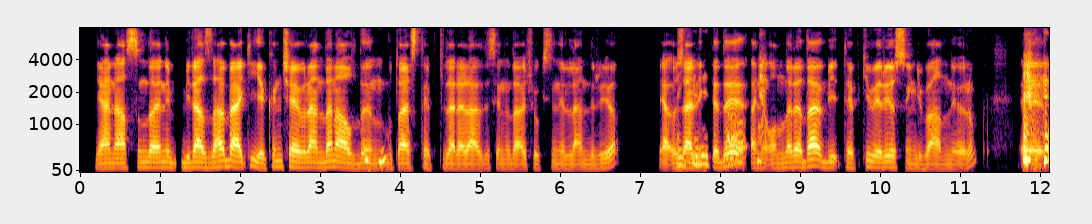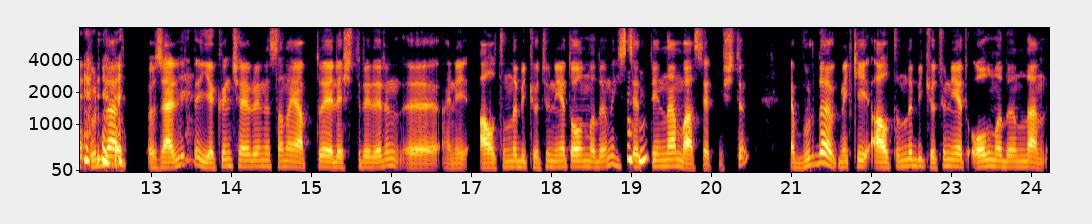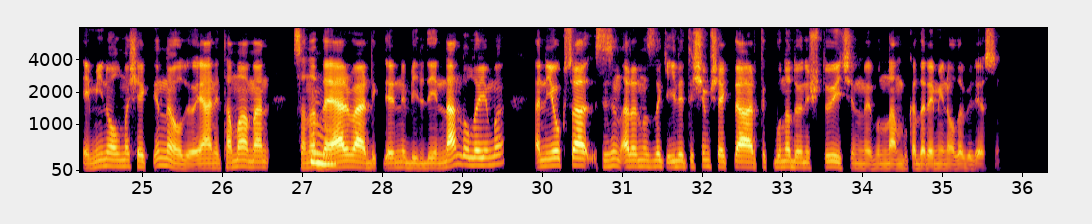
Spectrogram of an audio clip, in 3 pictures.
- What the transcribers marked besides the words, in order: chuckle; tapping; laughing while speaking: "Evet"; "peki" said as "meki"
- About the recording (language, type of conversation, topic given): Turkish, podcast, Eleştiri alırken nasıl tepki verirsin?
